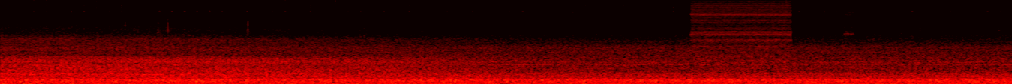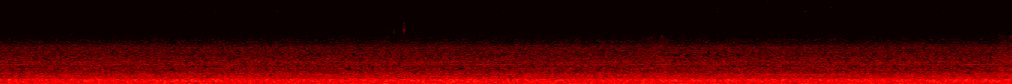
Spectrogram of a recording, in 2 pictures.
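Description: A locomotive's electric motors hum low and steady as the train rolls along the track.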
